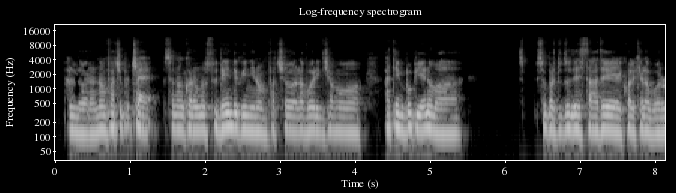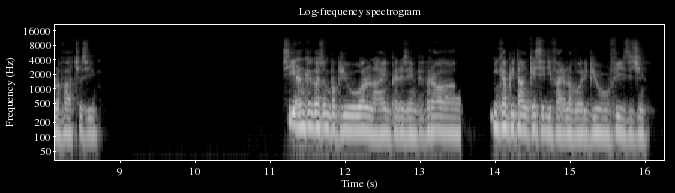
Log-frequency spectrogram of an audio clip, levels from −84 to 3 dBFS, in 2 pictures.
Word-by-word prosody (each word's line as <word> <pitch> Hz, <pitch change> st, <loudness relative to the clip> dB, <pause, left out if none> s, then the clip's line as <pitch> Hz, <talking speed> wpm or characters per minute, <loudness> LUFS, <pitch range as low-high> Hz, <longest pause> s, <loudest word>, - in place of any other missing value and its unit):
Allora 125 Hz, -3 st, -1 dB
non 140 Hz, +1 st, +1 dB
faccio 150 Hz, 0 st, 0 dB
più 145 Hz, -, -5 dB
cioè, 140 Hz, -4 st, 0 dB
sono 145 Hz, 0 st, -4 dB
ancora 140 Hz, 0 st, +1 dB
uno 140 Hz, -, +2 dB
studente, 150 Hz, +2 st, +3 dB
quindi 140 Hz, -1 st, +1 dB
non 130 Hz, -2 st, -1 dB
faccio 140 Hz, +1 st, -3 dB
lavori, 135 Hz, 0 st, -1 dB
diciamo 130 Hz, -1 st, -4 dB, 0.2 s
a 145 Hz, -, -2 dB
tempo 155 Hz, 0 st, +3 dB
pieno, 145 Hz, 0 st, +4 dB
ma 125 Hz, -1 st, -2 dB, 0.7 s
s -, -, -17 dB
soprattutto 140 Hz, -1 st, -2 dB
d'estate 140 Hz, -1 st, +2 dB
qualche 135 Hz, +1 st, -2 dB
lavoro 125 Hz, -2 st, 0 dB
lo 125 Hz, -, 0 dB
faccio, 125 Hz, +2 st, -5 dB
sì. 120 Hz, 0 st, -7 dB, 2.5 s
Sì, -, -, +3 dB
anche 160 Hz, +1 st, +5 dB
cose 160 Hz, -1 st, +4 dB
un 150 Hz, -, +3 dB
po' 145 Hz, -, +1 dB
più 140 Hz, 0 st, +1 dB
online, 125 Hz, -3 st, +2 dB
per 125 Hz, +1 st, -3 dB
esempio, 120 Hz, -1 st, -2 dB
però 130 Hz, 0 st, -1 dB, 0.4 s
mi 155 Hz, -, +1 dB
capita 150 Hz, -2 st, +3 dB
anche 140 Hz, 0 st, +1 dB
sì, 140 Hz, -1 st, -3 dB
di 130 Hz, -, -1 dB
fare 125 Hz, -1 st, -2 dB
lavori 120 Hz, -1 st, -1 dB
più 120 Hz, 0 st, -2 dB
fisici. 115 Hz, -1 st, -4 dB
135 Hz, 165 wpm, -25 LUFS, 125-140 Hz, 2.5 s, anche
